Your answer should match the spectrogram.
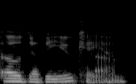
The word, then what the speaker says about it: Bochum: Maybe it's It's pronounced like Bowkm.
